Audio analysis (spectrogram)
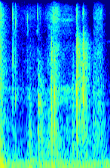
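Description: Tarot cards are shuffled up close in a quiet room at night, giving a string of soft, quick papery flicks and riffles in uneven bursts, with no talking.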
